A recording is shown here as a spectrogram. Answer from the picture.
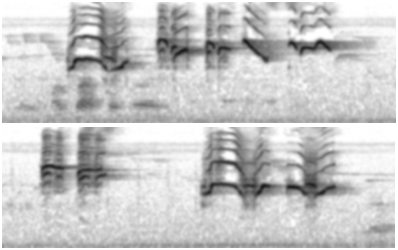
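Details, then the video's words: Kacer or Oriental magpie-robin, caged in Kebumen, Central Java, whose song prompts silent birds to respond: rapid sequences of sharp slurred whistles and looping notes in three energetic bursts, with brief pauses between. "SUARA KACER NGEPLONG untuk terapi kacer bisu, malas bunyi, langsung respon dan gacor"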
